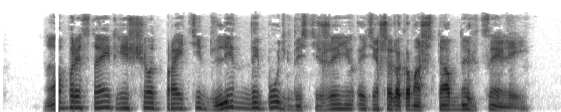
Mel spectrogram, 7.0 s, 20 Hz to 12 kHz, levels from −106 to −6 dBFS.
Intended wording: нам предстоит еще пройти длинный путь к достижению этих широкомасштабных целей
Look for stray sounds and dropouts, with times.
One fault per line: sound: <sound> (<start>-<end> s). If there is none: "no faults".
sound: dropout (0.7-0.7 s)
